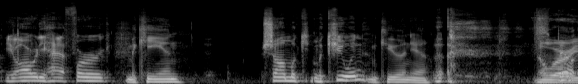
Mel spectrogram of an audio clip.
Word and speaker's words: McKeon: Sean McEwen, yeah. Don't worry. It's spelled McKeon.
